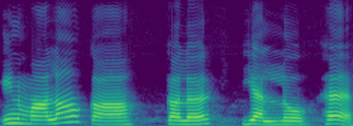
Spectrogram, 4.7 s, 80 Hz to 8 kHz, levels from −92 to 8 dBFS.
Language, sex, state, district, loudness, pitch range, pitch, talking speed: Hindi, male, Punjab, Fazilka, -12 LUFS, 220-255 Hz, 235 Hz, 75 wpm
